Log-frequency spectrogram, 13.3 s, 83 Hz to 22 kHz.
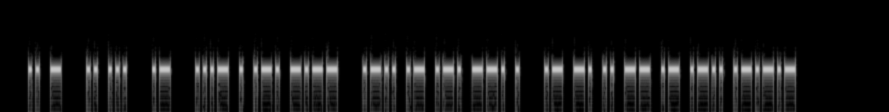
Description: Morse code, heard as a keyed tone, about 22 wpm, 700 Hz. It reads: IT IS A VERY LARGE ANIMAL.
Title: Sentences from Top 1000 Words - Review Part 1 - 22wpm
